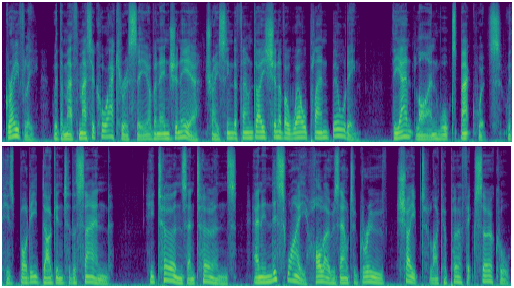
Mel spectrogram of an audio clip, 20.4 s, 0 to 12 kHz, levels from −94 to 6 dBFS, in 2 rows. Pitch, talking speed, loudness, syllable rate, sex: 105 Hz, 130 wpm, -20 LUFS, 3.8 syllables/s, male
